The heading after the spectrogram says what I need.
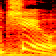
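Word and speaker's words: Tchew: We're going to go visit this place called The Chew. It's spelled T-C-H-E-W.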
